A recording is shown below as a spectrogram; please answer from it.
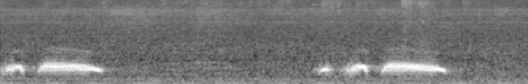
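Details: Spotted dove from a dove farm near Hanoi, Vietnam, a breeding bird, delivers two soft coo phrases: short clipped opening notes followed by a longer smooth low note, with a quiet pause between them.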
